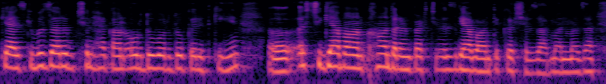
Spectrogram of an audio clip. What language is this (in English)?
Kashmiri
